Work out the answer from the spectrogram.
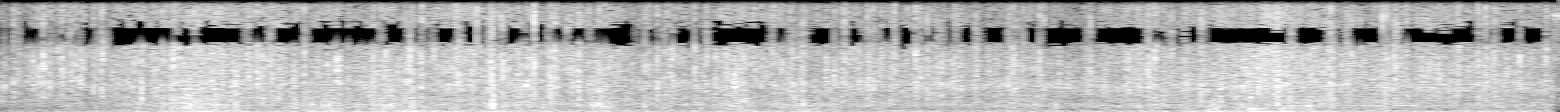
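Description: Heavy rain pattering on a dome tent, heard from inside, with a low rumble of wind under the patter. It cuts off suddenly at the end.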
